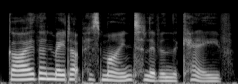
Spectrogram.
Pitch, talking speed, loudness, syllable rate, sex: 200 Hz, 275 wpm, -16 LUFS, 5.0 syllables/s, female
